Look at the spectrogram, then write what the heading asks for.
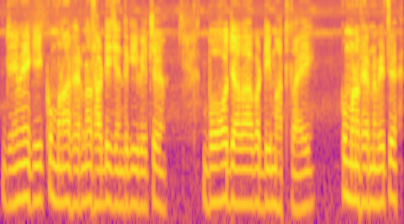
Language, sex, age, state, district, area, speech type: Punjabi, male, 18-30, Punjab, Hoshiarpur, rural, spontaneous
